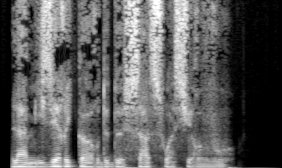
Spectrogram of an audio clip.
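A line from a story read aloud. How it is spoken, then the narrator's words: Said in low voice. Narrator (French): dit-il à mi-voix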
